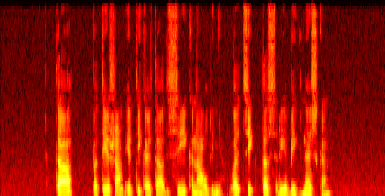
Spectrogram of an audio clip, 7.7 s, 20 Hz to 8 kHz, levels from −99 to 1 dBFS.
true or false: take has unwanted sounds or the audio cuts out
false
